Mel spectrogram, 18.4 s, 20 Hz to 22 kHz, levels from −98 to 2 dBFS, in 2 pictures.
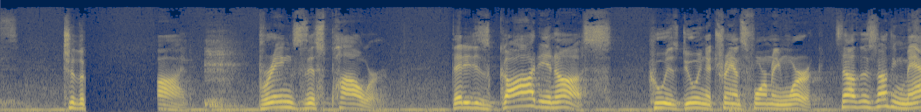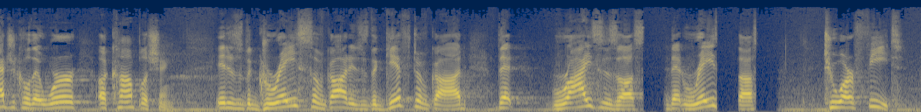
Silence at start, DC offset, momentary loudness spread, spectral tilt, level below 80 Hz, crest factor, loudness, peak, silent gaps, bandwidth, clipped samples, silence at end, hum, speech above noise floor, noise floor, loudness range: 0 s; under 0.1%; 14 LU; -5 dB/octave; -44 dBFS; 16 dB; -16 LUFS; -2 dBFS; none; 16 kHz; under 0.1%; 0 s; none; 37 dB; -53 dBFS; 3 LU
